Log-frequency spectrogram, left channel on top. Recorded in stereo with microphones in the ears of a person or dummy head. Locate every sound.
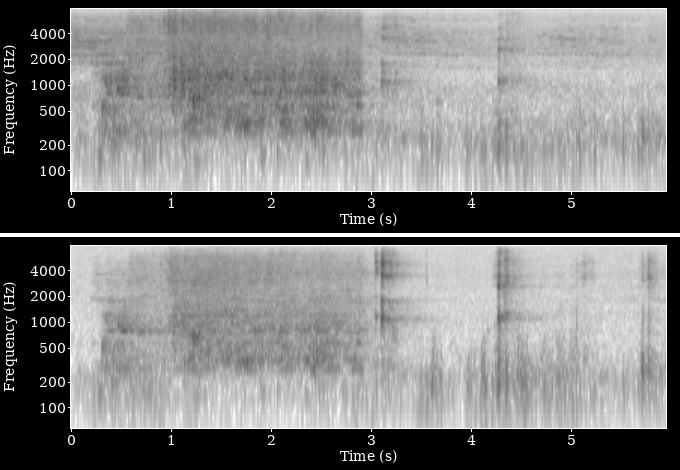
0.2 s a toilet flushing: 65° left (ahead or behind), 1.0 m
3.0 s chewing: 60° right (ahead or behind), 1.3 m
